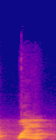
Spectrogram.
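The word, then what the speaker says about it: one: लेकिन इसकी प्रोनाउंसिएशन और इसकी साउंड को आप इस पे ध्यान दें तो ये डब्ल्यू से आ रहा है। वन सही है ना? ओ से नहीं आ रहा।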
